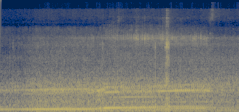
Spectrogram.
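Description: A car engine revving in traffic, a steady loud drone that rises in pitch midway, holds, then eases off, close by with no voices over it.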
